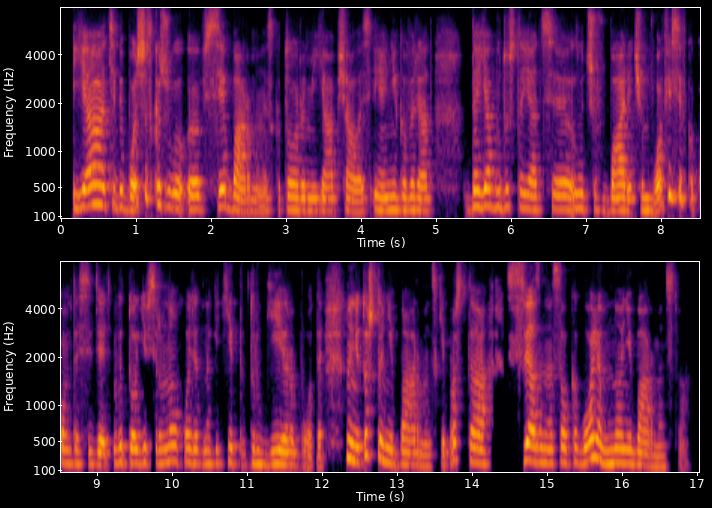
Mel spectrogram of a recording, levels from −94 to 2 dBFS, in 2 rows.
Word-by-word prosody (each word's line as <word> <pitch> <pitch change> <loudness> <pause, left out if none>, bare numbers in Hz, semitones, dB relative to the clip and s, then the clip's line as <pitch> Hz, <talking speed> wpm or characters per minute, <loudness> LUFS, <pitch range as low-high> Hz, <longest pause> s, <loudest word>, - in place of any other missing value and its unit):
Я 245 +5 +5
тебе 245 -2 -2
больше - - +3
скажу, 235 - 0
э, 190 0 +4
все 230 +5 +2
бармены, 165 -5 -2
с 175 - -12
которыми 175 0 -1
я 170 -1 -2
общалась, 165 -2 -3
и 190 -2 -1
они 180 +1 +1
говорят: 175 -2 -1 0.4
"Да 225 +6 +2
я 235 +2 +5
буду 225 0 -4
стоять, 200 -5 -3
э, 190 -2 +1
лучше 200 -2 -2
в 180 - -14
баре, 175 0 +1
чем 175 +1 -1
в - - -6
офисе 380 -3 +2
в 335 - -11
каком-то 185 -2 -4
сидеть". 175 -2 0
В 205 +2 -1
итоге 200 -1 +1
всё 195 -1 -5
равно 210 +3 -1
уходят 200 -3 -2
на 180 0 -5
какие-то 190 -1 -7
другие 180 -1 +1
работы. 165 -3 -6 0.3
Ну 260 - +5
не 210 -3 +4
то, 300 - +1
что 290 -5 +3
не 200 -2 +1
барменские, 170 -3 -5
просто 210 -6 -1 0.2
связанные 210 -4 +4
с 190 - -7
алкоголем, 205 +1 +2
но 195 0 +1
не 190 -1 +1
барменство. 155 -5 -6
190 Hz, 175 wpm, -24 LUFS, 175-210 Hz, 0.4 s, Я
